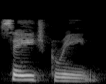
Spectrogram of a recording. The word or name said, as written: sage-green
